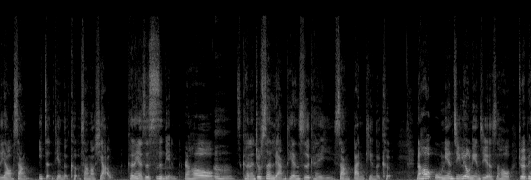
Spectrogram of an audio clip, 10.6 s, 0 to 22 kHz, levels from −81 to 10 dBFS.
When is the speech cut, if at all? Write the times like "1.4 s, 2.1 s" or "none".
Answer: 2.4 s, 3.6 s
